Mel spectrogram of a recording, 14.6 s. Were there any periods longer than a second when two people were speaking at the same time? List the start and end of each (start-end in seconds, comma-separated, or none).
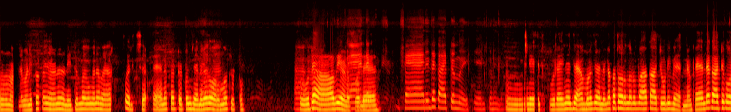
6.0-7.3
